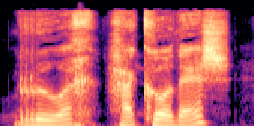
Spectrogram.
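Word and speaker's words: רוח הקודש: ¿Cómo se pronuncia Espíritu Santo en hebreo? Ruajakodesh.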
